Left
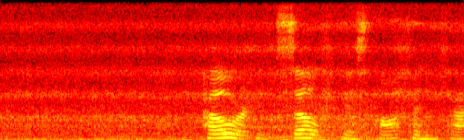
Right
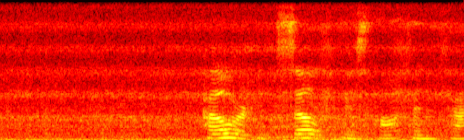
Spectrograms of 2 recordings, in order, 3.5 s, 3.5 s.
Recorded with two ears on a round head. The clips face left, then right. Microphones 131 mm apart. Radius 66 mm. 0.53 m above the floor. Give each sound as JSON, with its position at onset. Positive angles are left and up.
{"t": 1.5, "sound": "a woman speaking", "side_deg": 15, "distance_m": 0.6}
